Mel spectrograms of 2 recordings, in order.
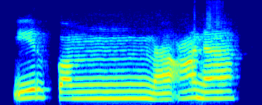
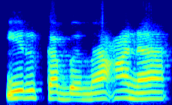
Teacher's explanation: बा की आवाज बिल्कुल खत्म हो जाएगी, सिर्फ आपको मीम की आवाज को लाकर पढ़ना है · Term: इदगाम मुतकारिबैन सगीर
